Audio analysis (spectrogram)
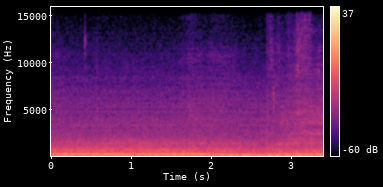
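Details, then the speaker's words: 1994 Ford F700 flatbed, 429 (7.0 L) gas V8, still cold: idle hangs around 1200 rpm for a long time before dropping, with hesitation off idle and a suspected single-cylinder misfire; high idle, slow return to idle. "and then i notice it has a hard time coming back down down to idle it'll hang there about 1200 rpm for for a long time before it shuts back down"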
